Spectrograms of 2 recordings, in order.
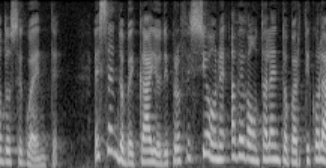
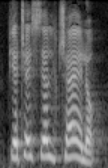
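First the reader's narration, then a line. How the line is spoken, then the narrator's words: Crying exclamation. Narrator (Italian): esclamò mio fratello piangendo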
